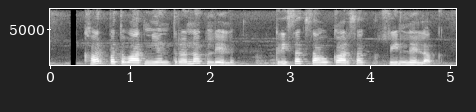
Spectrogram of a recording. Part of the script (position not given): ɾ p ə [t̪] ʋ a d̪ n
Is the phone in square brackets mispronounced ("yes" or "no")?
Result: no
